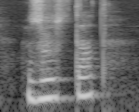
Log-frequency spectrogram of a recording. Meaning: to stay, to remain (to remain in a particular place)
- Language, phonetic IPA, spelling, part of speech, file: Czech, [ˈzuːstat], zůstat, verb, Cs-zůstat.ogg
